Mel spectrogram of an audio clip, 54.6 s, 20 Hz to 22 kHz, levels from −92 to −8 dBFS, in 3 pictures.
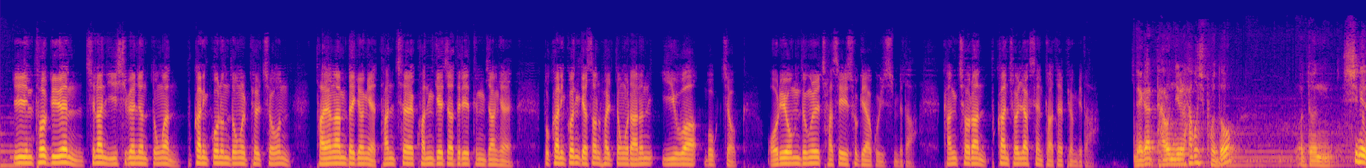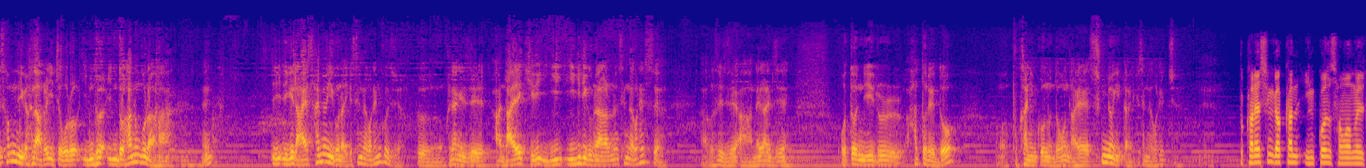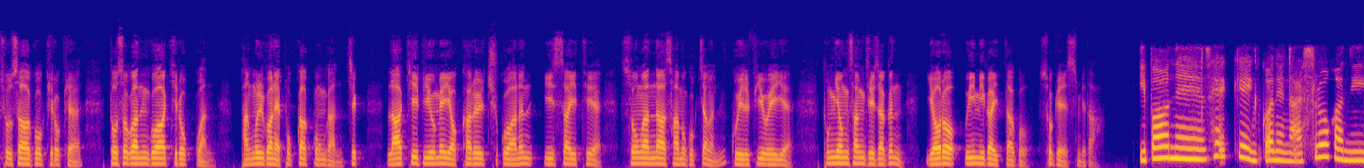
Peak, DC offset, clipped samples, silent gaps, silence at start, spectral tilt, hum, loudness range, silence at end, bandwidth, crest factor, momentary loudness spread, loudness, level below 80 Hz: -4 dBFS; under 0.1%; under 0.1%; 51.46-51.53 s; 0 s; -7 dB/octave; none; 5 LU; 0 s; 12 kHz; 20 dB; 15 LU; -24 LUFS; -52 dBFS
